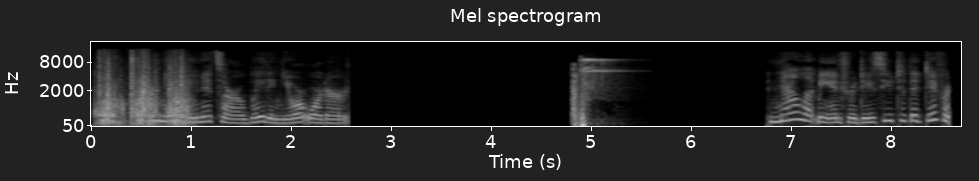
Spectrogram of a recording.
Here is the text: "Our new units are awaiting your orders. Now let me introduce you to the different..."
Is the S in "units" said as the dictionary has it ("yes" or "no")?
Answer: yes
